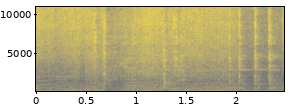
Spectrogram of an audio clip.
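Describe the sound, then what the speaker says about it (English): Onions sweating in a pan over medium heat for a rustic tomato sauce, a close, even sizzle with brief stirring clicks and scrapes near the end, no voices. "what sweating onions means is just going to let it go at a medium heat until it cooks down and becomes translucent"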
